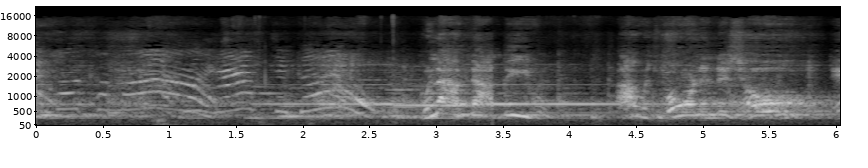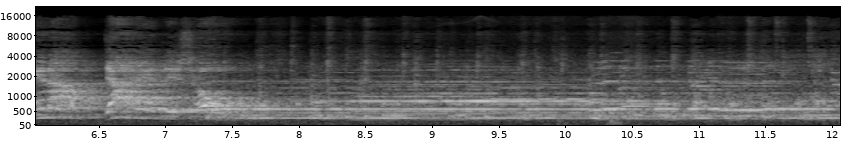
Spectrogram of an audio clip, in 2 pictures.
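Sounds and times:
high-pitched cartoon voices chattering: 0.0s - 2.7s.

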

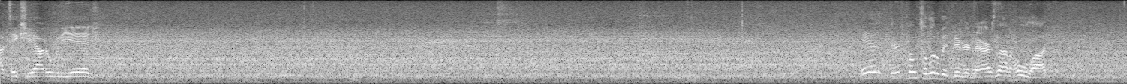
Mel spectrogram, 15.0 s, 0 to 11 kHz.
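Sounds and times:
steady rushing noise: 0.0s - 15.0s.

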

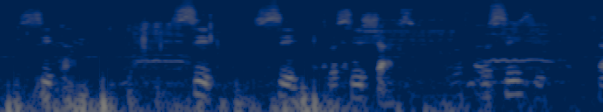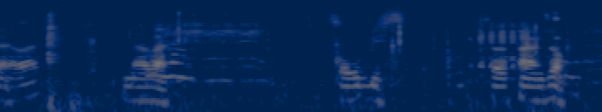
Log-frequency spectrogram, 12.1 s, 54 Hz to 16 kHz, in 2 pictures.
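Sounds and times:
sheep bleating: 1.3s - 1.9s, 3.9s - 5.8s, 7.5s - 8.8s, 10.6s - 12.0s.

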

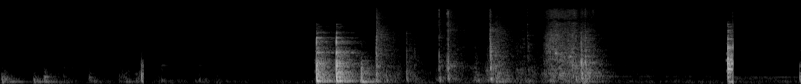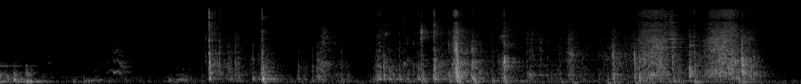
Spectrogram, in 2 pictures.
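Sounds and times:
cardboard scraping and rustling: 11.0s - 15.7s.

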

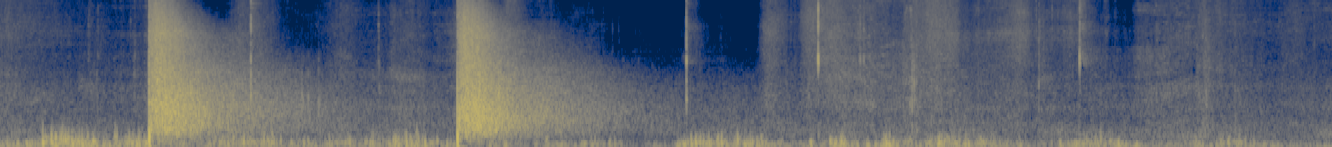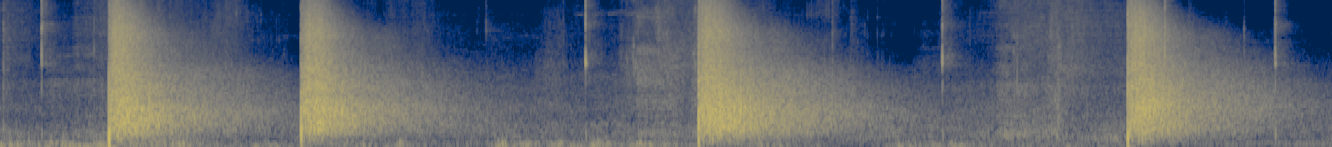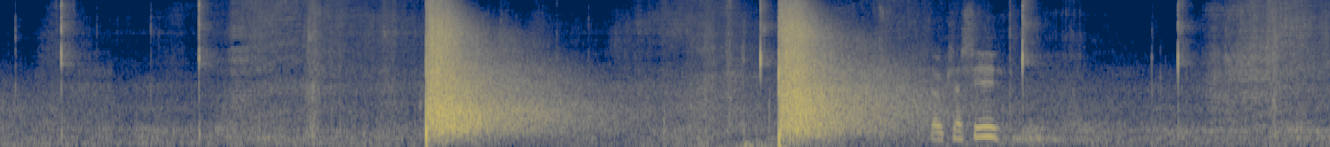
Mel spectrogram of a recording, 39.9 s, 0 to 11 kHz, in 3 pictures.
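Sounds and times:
firecracker bangs echoing: 4.5s - 6.1s, 14.4s - 18.0s, 20.2s - 22.1s, 34.4s - 36.6s.

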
